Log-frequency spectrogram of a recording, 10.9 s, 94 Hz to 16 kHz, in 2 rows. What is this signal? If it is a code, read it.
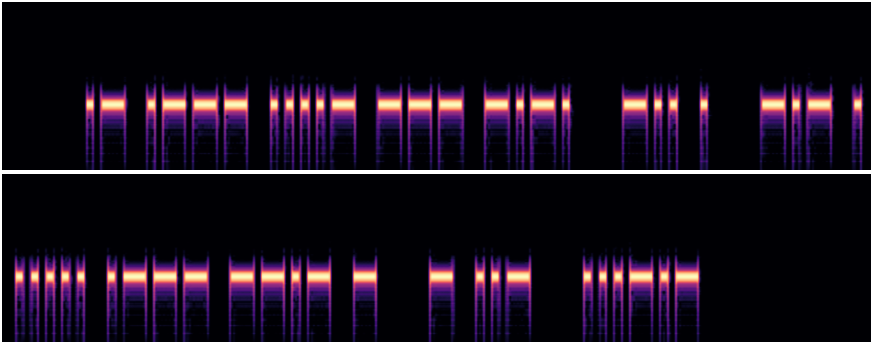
Morse code, heard as a keyed tone, about 25 wpm, 700 Hz. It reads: AJ4OC DE KE5JQT TU <SK>
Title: K1USN SST QSO Practice 25wpm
